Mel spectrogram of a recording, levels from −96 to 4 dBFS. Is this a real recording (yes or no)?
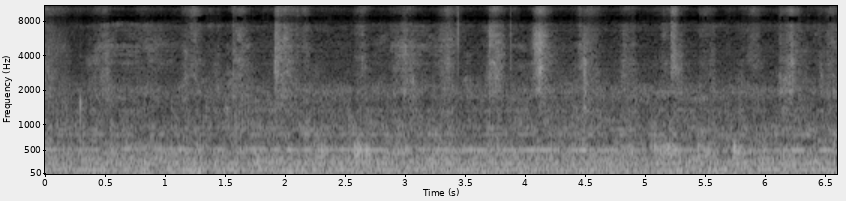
no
